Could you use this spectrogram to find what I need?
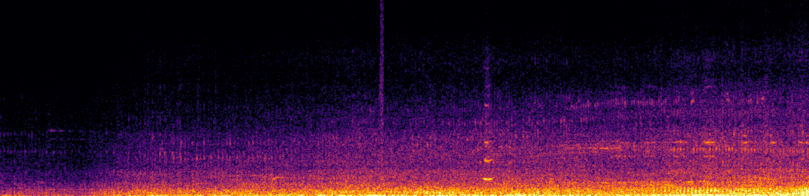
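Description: Motorbikes pass on a dirt road.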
